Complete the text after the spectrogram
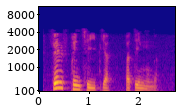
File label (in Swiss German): "prinzipie", alsace; vin; cinq principes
